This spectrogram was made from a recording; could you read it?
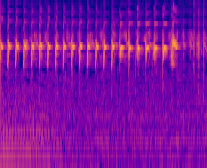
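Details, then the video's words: World champion contest lovebird: a rapid, even run of sharp chirping notes at a steady high pitch, about seven per second, ending in a brief burst of rougher chatter. "SUARA BURUNG LOVEBIRD JUARA DUNIA"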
